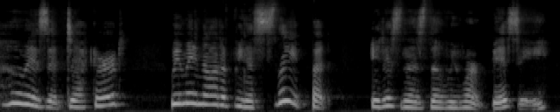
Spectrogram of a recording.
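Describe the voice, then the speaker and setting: Woman reading as possessive girlfriend, raised lively pitch. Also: moderate pace, natural voice.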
